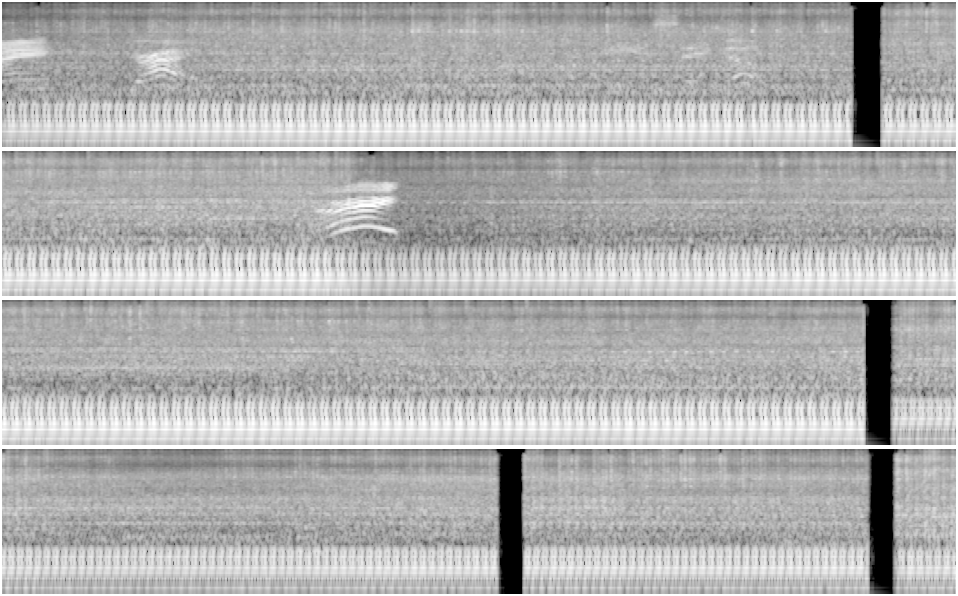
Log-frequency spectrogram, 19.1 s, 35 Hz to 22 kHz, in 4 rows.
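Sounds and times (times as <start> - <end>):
small engine running: 0.0 - 19.0.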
